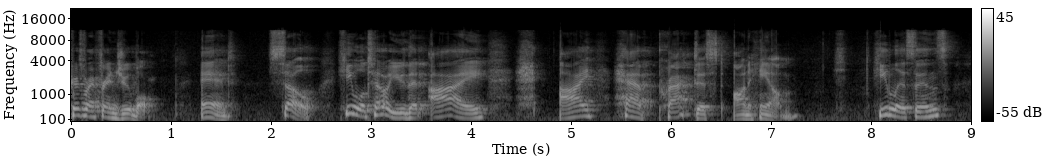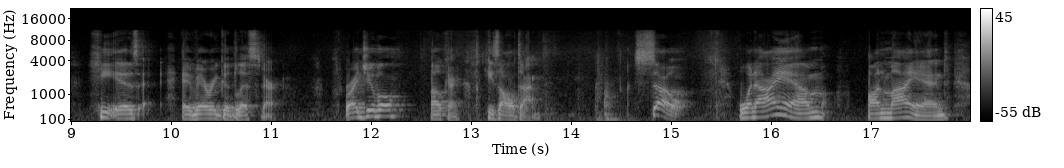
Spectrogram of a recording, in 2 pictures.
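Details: Real stuttering in an adult man who describes himself as a person who stutters, talking about a difficult speaking situation.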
